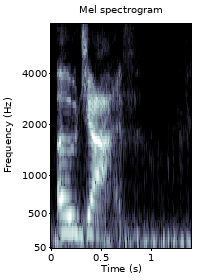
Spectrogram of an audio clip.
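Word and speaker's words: ogive: and it's spelled o give but it is pronounced ove and this is a cumulative relative frequency graph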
